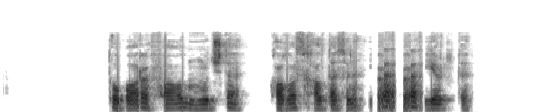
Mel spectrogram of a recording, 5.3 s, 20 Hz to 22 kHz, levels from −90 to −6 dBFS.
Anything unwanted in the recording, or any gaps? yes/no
yes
